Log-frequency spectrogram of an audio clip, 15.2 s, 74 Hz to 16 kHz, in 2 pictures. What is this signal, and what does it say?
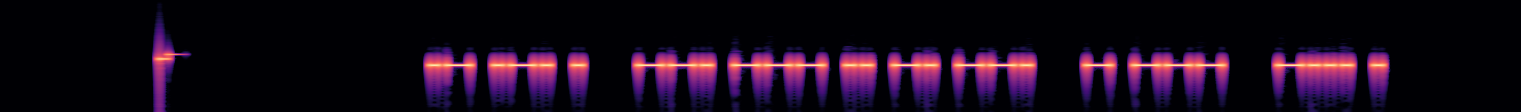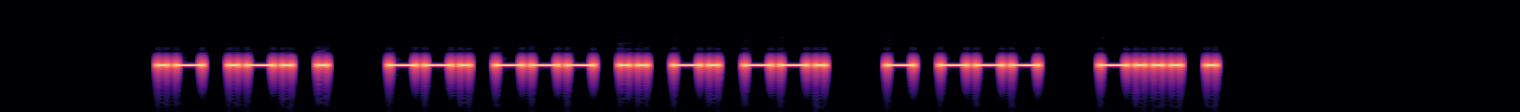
Morse code, heard as a keyed tone, about 30 wpm, 700 Hz. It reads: ARE GOING TO BE ARE GOING TO BE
